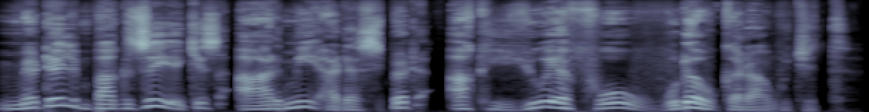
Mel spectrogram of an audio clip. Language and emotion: Kashmiri, surprised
